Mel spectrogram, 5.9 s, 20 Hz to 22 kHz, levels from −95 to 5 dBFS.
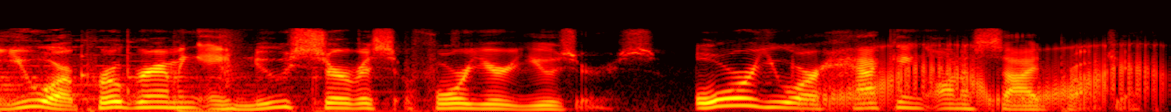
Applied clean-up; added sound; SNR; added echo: none; Animal; 11 dB; none.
